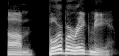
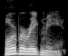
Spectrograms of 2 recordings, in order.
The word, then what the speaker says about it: borborygmi: Borborygmi. Nailed it. Or Borborygmi. Maybe. We'll see. Borborygmi. The phonetic spelling had the first initial as BAWR, like bar, Borygmi, and then the end was MAYH or something weird.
